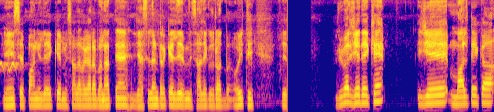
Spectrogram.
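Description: A man's voice: mid-range voice, no room sound. A young man from Pakistan with a Saraiki-region Urdu accent, giving an eager vlog tour of a farm and building site, speaking into a phone held at arm's length outdoors. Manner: enthusiastic, repeats phrases like "look at this". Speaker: vlogger. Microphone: phone camera, selfie at arm's length.

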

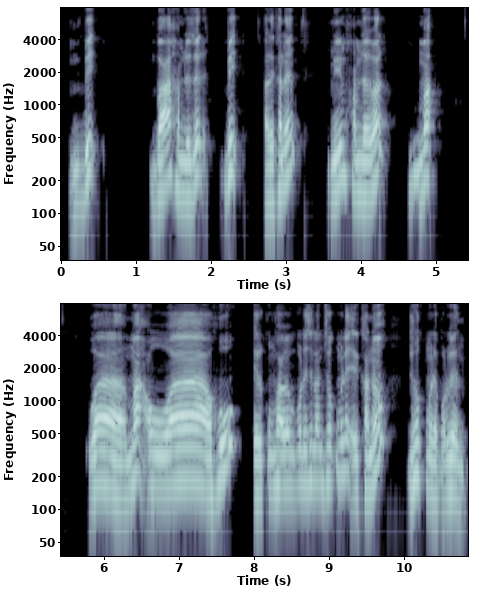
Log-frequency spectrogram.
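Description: A man teaching Quran reading step by step, spelling out each letter and then chanting the joined word slowly and drawn out. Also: fairly high pitch. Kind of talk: spelling-out recitation lesson.

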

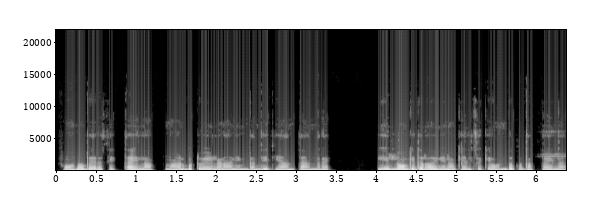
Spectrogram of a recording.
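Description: A man's voice: medium pitch, level tone, quick pace, vocal fry, no room sound, highs cut off. A man playing an easygoing village father who sounds weary and grumbles at his wife in a family skit. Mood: grumbling.

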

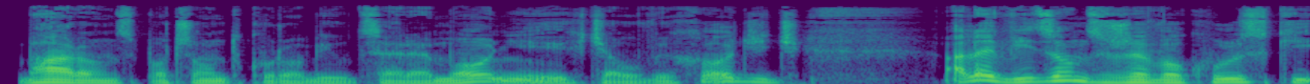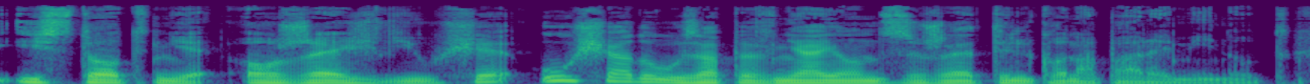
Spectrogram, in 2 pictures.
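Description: A man narrating a classic novel as an audiobook in a measured, expressive reading. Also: fairly low pitch, husky, no echo, studio quality.

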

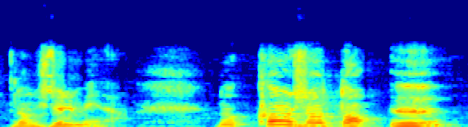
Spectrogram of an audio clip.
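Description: A man's voice: high-pitched, big pitch swings, normal speed, fairly bright tone, husky, lo-fi sound. A man teaching young children at a computer, sounding out words syllable by syllable. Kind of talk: screen-recorded lesson for children.

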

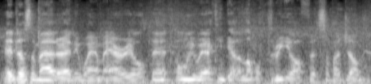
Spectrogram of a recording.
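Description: Mid-pitched man, dry teasing gamer. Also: flat delivery, rapid-fire, music in the background. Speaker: co-host gamer. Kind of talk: casual gaming chat.

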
